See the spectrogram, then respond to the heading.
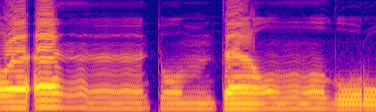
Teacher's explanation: Pada lafal run ada bacaan mad arid disukun, mad yang terjadi ketika akhir bacaan kita sebelumnya ada huruf mad, yaitu disebabkan karena adanya sukun arid, sukun yang timbul karena waqaf. Awalnya tanzuruna menjadi tanzurun, nunnya dimatikan sebelumnya ada huruf mad.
